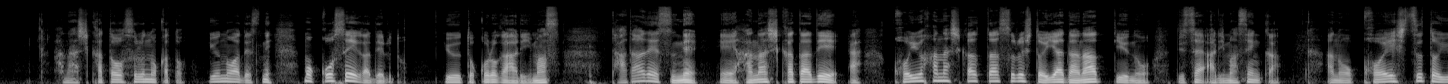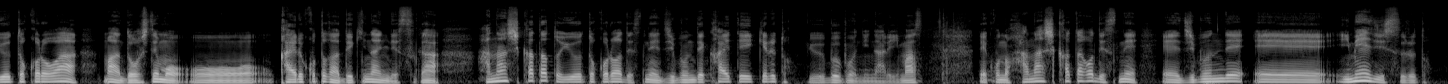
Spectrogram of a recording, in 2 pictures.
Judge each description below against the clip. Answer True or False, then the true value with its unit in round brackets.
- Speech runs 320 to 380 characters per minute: True (330 characters per minute)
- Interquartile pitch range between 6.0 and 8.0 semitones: False (5.3 semitones)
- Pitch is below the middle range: True (110 Hz)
